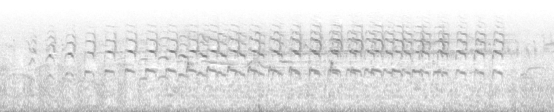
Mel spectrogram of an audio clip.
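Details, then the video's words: Two Eurasian wrynecks singing in the same tree create a dense, slightly overlapping series of nasal, repeated notes that build and hold for about five seconds before fading. "Göktyta sång. Wryneck Song. Wendehals Gesang"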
